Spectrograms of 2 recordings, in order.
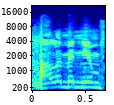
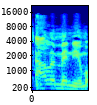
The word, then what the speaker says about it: aluminium: So, it's aluminium, or however you say it. How do you say it? – Aluminium. – Aluminium. There we go.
